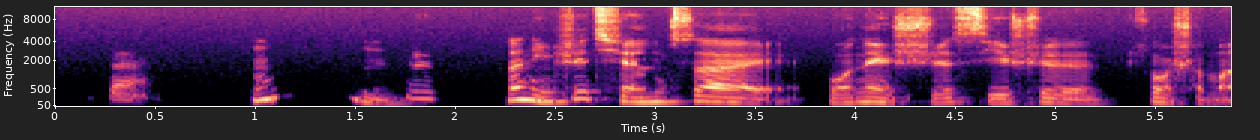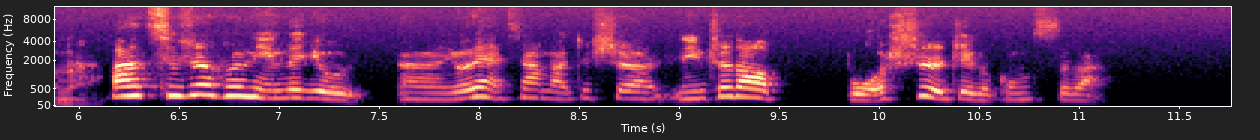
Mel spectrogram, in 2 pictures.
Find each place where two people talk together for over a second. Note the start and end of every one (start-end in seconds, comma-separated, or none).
none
